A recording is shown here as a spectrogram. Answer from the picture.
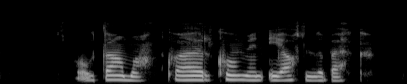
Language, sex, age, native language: Icelandic, male, 11, Icelandic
